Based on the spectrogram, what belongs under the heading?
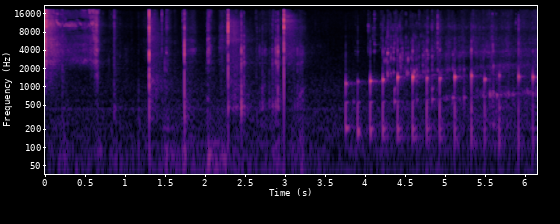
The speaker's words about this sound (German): Also es klingt klar nach einer Flasche, die aufgemacht wird und ein Getränk, das in ein Glas oder in einen Becher reinfließt und es kröselt auch schon so. Es klingt nach Kohlensäure. Das stimmt.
